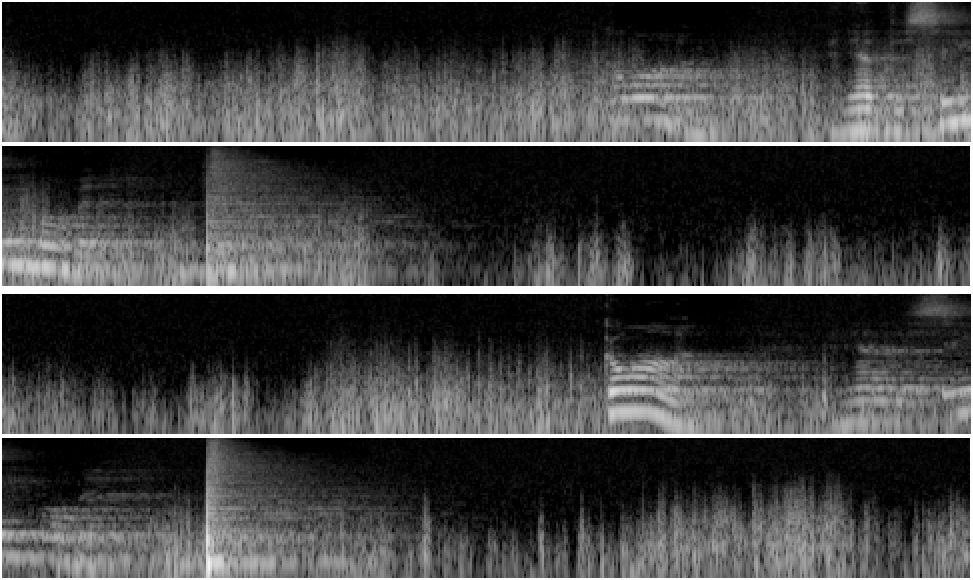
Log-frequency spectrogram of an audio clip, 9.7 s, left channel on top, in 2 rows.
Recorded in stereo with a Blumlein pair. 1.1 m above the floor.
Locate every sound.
3.0 s a woman speaking: 40° right, 0.7 m; by 5.8 s 70° left, 1.3 m
5.9 s a snare drum: 35° right, 0.6 m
